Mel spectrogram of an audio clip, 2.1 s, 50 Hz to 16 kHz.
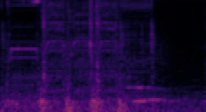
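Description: An Olivetti PR2 Plus passbook printer whirs and clatters in short repeated bursts after a paper-jam error repair, a steady motor hum underneath with a few higher electronic tones.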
